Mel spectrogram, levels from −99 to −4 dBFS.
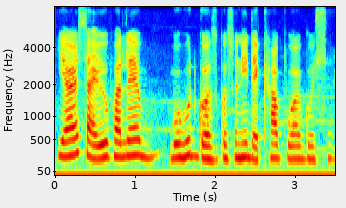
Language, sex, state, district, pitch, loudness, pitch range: Assamese, female, Assam, Sonitpur, 215 Hz, -17 LUFS, 205-235 Hz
